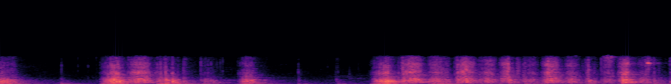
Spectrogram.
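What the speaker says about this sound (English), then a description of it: "Keep it very light because the teeth of the saw do want to grab hold of it." Hand saw cutting a wooden tenon, close rasping strokes in uneven bursts, light at first then stronger and more regular, with no talking.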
